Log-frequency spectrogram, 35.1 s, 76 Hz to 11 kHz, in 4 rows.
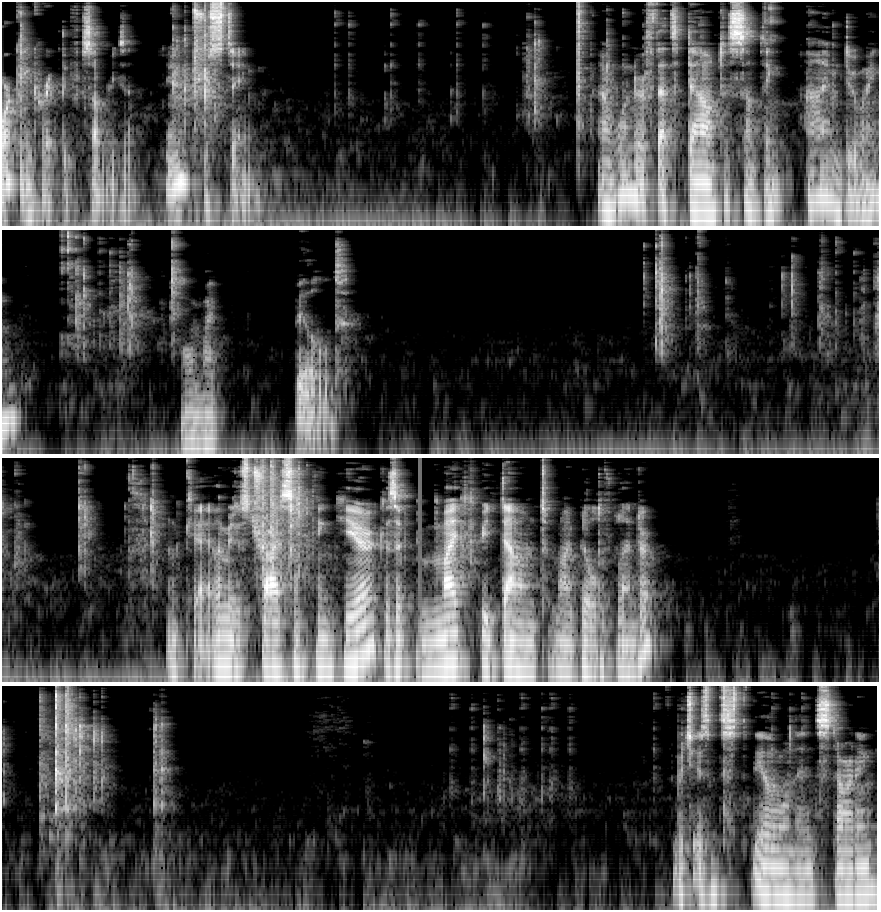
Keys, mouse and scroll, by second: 3.4 middle click, 3.9 middle click, 4.3-4.7 scroll down 3, 4.6 middle click, 5.8 shift+F5, 6.2 middle click, 6.5 scroll down 2, 6.7 alt+middle click, 7.7 click, 8.1 alt+middle click, 8.4 alt+scroll up 1, 9.4 click, 9.8 middle click, 9.9 Tab, 10.4 s, 17.1 middle click, 17.9 ctrl+s, 18.8 middle click, 19.0 z, 30.8 middle click, 31.2 Tab, 31.5 alt+middle click, 31.8 middle click, 32.8 middle click, 32.9 alt+middle click, 34.0 middle click, 34.0 alt+middle click, 34.3 alt+middle click.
